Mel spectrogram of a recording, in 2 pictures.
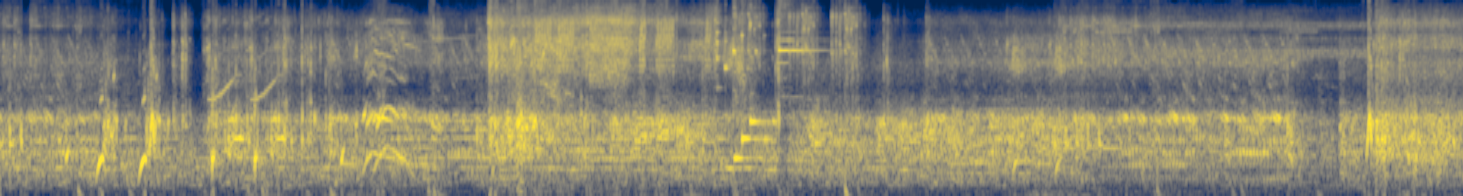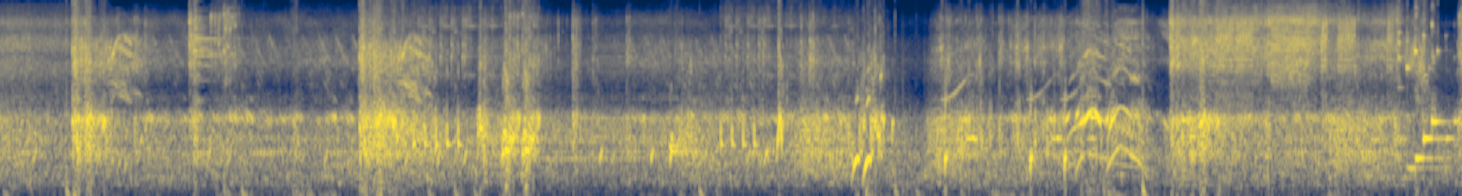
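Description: Lively electronic game music plays steadily throughout.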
